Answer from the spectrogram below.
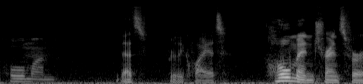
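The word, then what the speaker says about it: Hohmann: It's actually pronounced Homan.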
